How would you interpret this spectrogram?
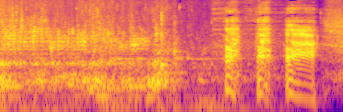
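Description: A toilet flushes with a loud, rushing whoosh of water for about a second and a half, followed by three short, tonal gurgling bursts as it drains.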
